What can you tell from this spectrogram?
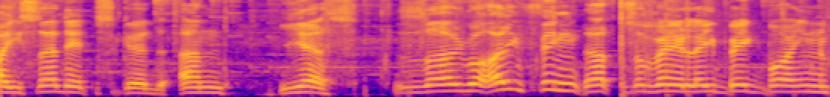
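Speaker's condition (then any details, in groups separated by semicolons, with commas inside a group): Ataxia; speech recently worse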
